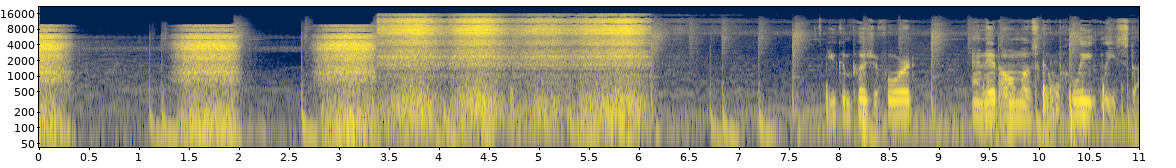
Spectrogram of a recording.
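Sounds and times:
gas hissing from a pipe crack: 0:01.3 - 0:02.1, 0:02.7 - 0:06.6.

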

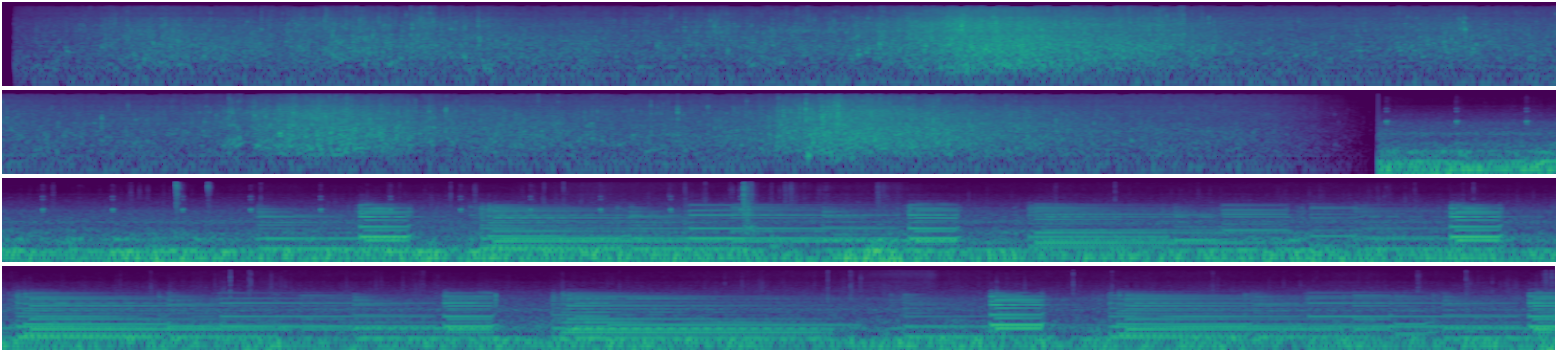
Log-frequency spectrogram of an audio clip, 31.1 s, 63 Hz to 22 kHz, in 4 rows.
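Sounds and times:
strummed guitar music: 0:16.3 - 0:31.0.

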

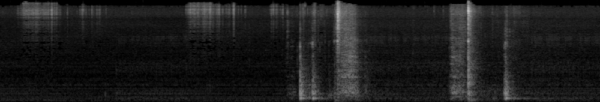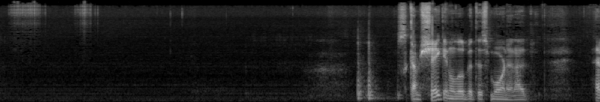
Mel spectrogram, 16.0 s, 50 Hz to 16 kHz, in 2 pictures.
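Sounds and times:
knocks and clatter on workbench: 0:03.8 - 0:04.6, 0:06.0 - 0:07.0, 0:12.8 - 0:13.1.

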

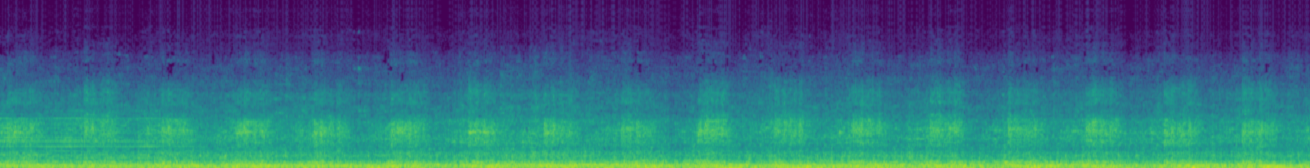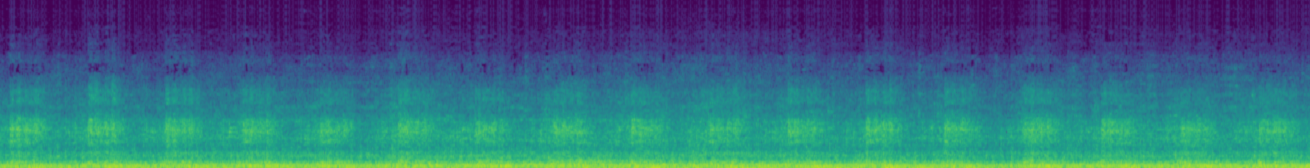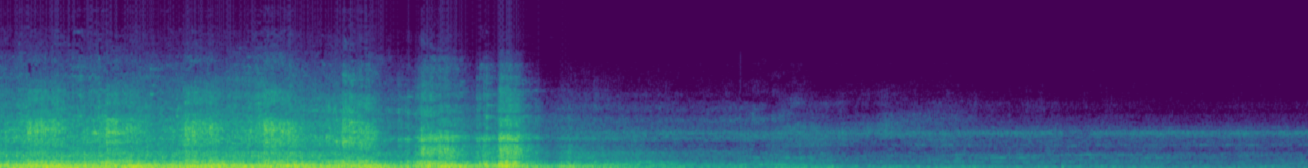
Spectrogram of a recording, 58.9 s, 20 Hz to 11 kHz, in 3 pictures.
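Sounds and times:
freight train wheels rumbling: 0:00.0 - 0:58.9.

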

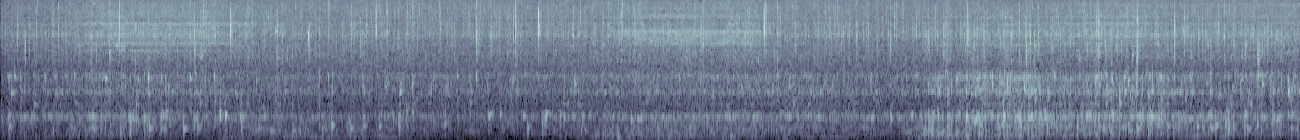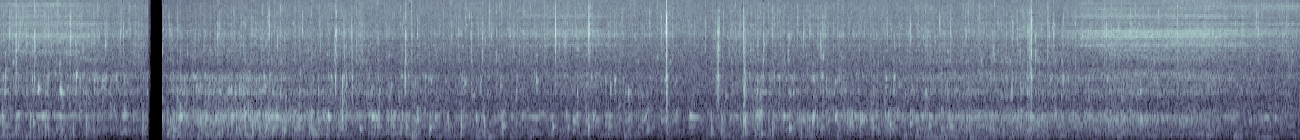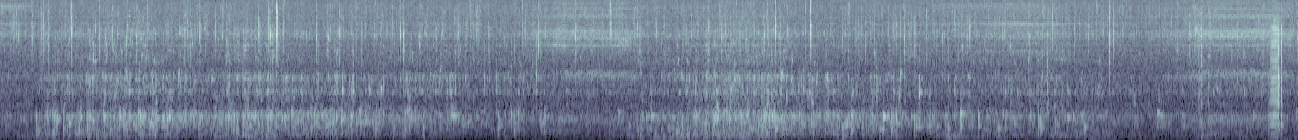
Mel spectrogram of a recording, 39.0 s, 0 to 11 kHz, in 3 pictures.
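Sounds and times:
bubbling exhale underwater: 0:00.0 - 0:25.0, 0:26.3 - 0:38.9
faint clicks: 0:00.1 - 0:09.2, 0:15.6 - 0:26.8, 0:27.9 - 0:38.9
regulator hiss on inhale: 0:00.5 - 0:04.5, 0:05.9 - 0:09.1, 0:12.8 - 0:14.5, 0:17.7 - 0:20.0, 0:23.5 - 0:26.4, 0:30.5 - 0:32.6, 0:34.7 - 0:38.9.

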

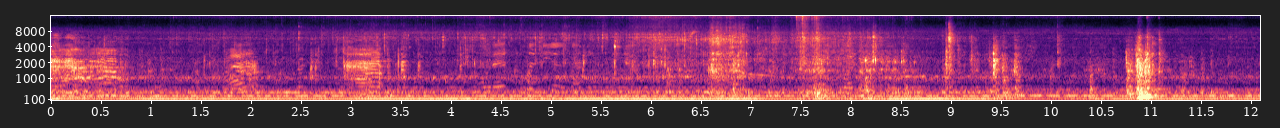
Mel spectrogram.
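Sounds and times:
diesel engine running: 0:00.0 - 0:12.0
soil and stones pouring: 0:01.4 - 0:08.5.

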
